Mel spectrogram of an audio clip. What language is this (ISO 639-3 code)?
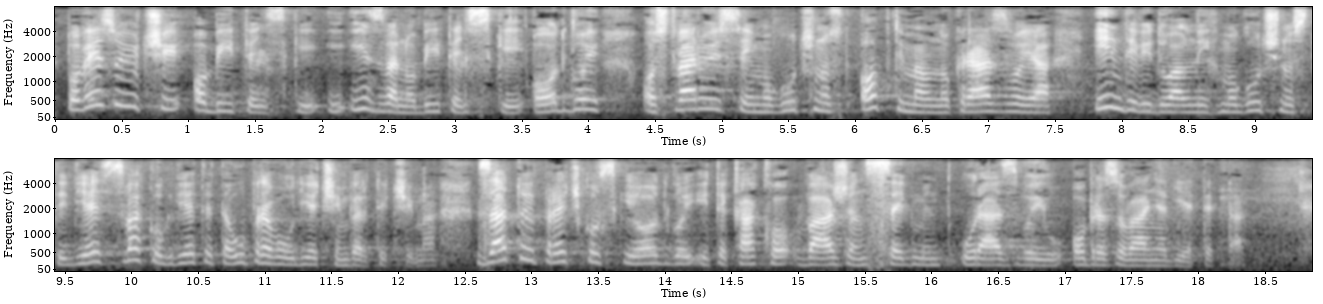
hrv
